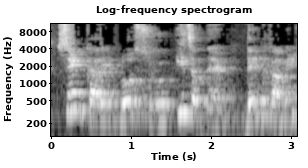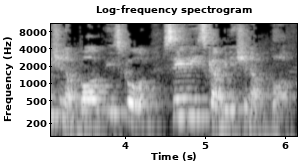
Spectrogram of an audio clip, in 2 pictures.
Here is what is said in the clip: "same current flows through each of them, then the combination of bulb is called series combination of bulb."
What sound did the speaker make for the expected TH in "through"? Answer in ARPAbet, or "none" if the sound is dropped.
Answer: T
